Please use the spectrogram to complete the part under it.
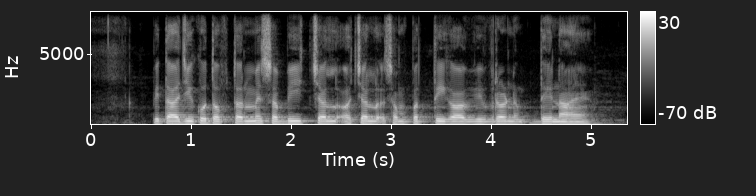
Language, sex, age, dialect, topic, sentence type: Hindi, male, 18-24, Marwari Dhudhari, banking, statement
